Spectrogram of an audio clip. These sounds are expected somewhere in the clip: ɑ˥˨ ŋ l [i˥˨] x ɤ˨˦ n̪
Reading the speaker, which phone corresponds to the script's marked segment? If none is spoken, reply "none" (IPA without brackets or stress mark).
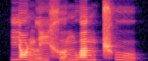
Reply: i˥˨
